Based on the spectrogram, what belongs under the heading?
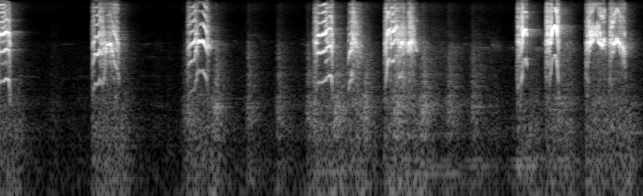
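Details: Sogon bird song played as therapy to get a silent bird singing again; spaced bursts of high, rasping notes with quick downward-slurred whistles, becoming denser toward the end.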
